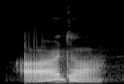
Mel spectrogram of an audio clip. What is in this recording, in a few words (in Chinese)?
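"erduo", Mandarin Chinese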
